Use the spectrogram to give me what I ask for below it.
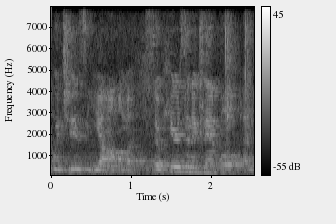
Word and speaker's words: yam: And there's a seed sound specifically for the heart chakra, and it is yam. So only one syllable to worry about.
